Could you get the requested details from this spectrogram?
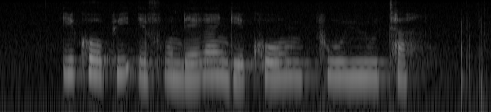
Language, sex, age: South Ndebele, female, 23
